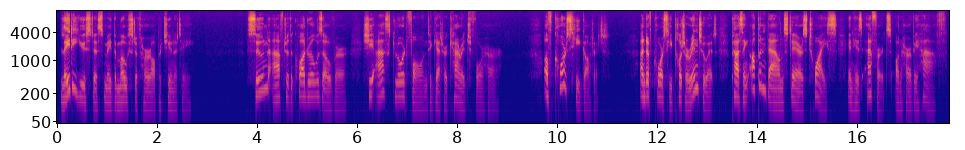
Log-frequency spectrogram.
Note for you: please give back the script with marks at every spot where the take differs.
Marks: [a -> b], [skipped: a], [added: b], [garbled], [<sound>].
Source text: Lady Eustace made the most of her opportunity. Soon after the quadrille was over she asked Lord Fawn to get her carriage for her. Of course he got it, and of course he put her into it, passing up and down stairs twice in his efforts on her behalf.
Lady Eustace made the most of her opportunity. Soon after the quadrille was over she asked Lord Fawn to get her carriage for her. Of course he got it, and of course he put her into it, passing up and down stairs twice in his efforts on her behalf.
